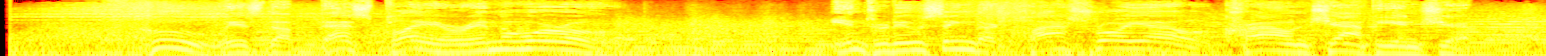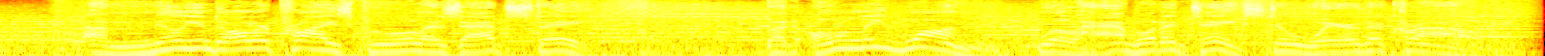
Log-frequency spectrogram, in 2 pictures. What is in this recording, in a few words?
US English; Clash Royale Crown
